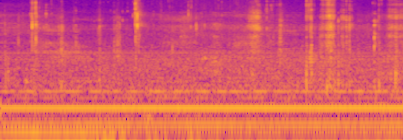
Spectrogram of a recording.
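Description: Close-up mouth sounds of a person biting and chewing a soft salmon taco: irregular wet clicks and smacks. A steady low hum runs underneath.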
